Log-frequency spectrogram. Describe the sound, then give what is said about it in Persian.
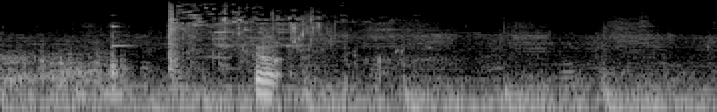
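A thrown drink glass smashes with a sharp crash and tinkling shards, followed by a second bright clink, set against a busy background murmur of a crowd. “خب یه نوشیدن یه خنک میخوام، فقط خواهشن دیگه پرتاب نکن”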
